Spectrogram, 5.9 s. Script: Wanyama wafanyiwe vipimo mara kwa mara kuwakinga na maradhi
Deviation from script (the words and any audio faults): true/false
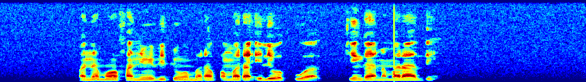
true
